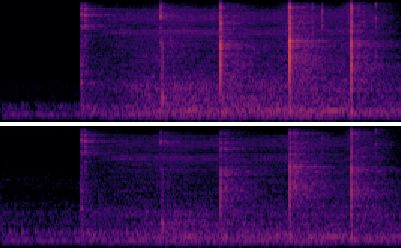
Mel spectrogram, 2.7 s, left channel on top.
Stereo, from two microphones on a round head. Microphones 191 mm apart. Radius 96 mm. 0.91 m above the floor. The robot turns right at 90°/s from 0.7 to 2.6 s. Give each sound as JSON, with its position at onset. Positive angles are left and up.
{"t": 0.5, "sound": "scissors", "side_deg": 5, "distance_m": 0.5}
